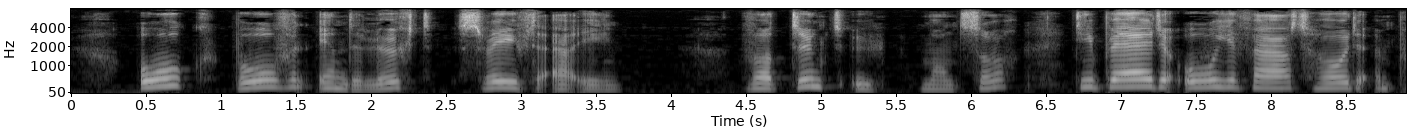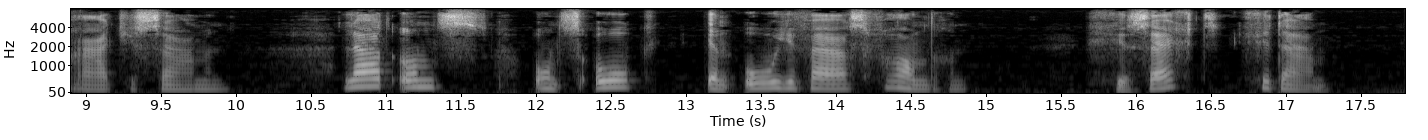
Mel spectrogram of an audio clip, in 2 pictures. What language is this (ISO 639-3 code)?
nld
